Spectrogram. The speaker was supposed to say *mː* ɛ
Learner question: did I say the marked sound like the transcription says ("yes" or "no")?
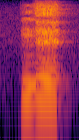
no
